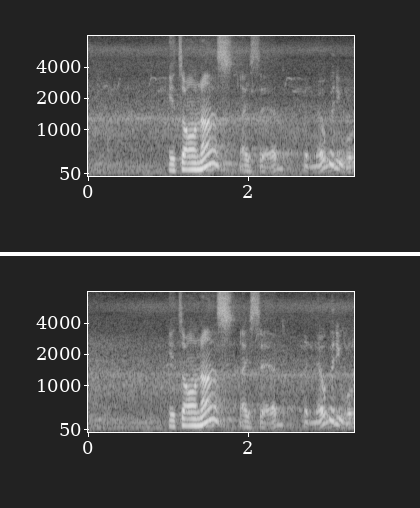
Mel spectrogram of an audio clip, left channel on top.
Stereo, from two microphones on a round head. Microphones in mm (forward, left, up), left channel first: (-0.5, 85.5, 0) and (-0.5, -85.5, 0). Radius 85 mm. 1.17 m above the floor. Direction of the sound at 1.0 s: 20° left (ahead or behind).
